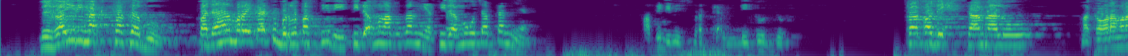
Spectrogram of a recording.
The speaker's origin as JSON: {"language": "Indonesian", "town": "Madura", "region": "East Java", "country": "Indonesia", "said": "Saya juga ini orang Madura di sementara."}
